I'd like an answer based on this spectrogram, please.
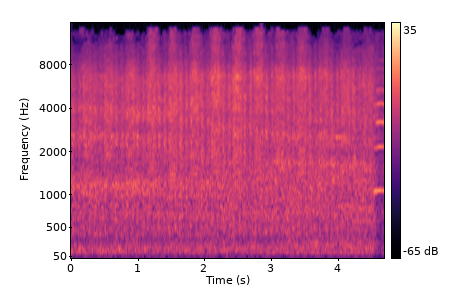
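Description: ČSD class 464.2 steam locomotive 464.202 'Rosnička' working a passenger train past, its exhaust beating about two to three times a second over the running noise of the wheels and coaches. The whistle starts to sound at the very end.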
